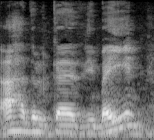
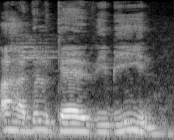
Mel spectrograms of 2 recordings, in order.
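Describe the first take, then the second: First: The last word ends with an 'ayn' sound. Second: The last word ends with an 'een' sound. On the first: It refers to one of two liars. "bisa dibaca sebagai musanna, tasniyah atau dua" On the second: It refers to one of many liars. "ataupun sebagai jamak yang banyak"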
